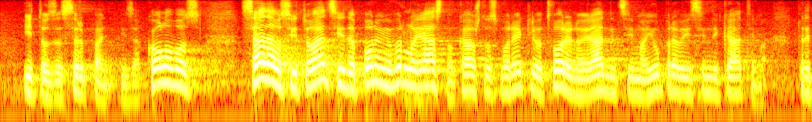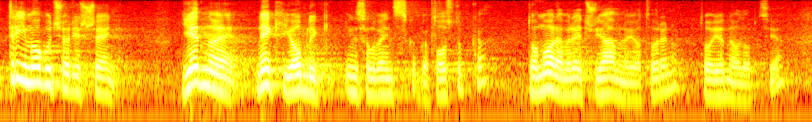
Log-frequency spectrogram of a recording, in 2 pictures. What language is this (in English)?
Croatian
